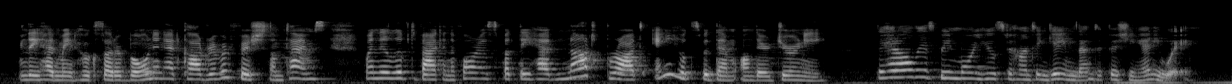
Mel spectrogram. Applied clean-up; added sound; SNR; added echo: none; none; none; none.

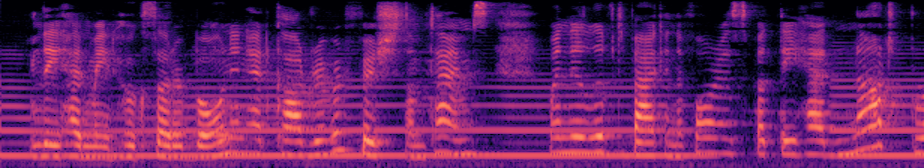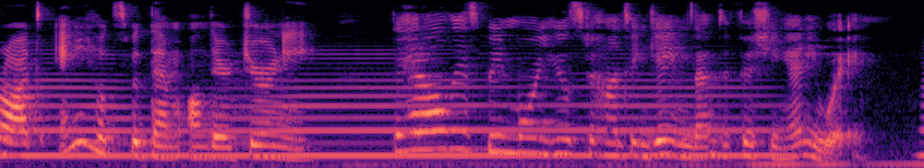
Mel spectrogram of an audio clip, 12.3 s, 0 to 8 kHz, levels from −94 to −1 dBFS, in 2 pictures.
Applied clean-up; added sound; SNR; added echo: none; Wind instrument, woodwind instrument; 7 dB; none.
